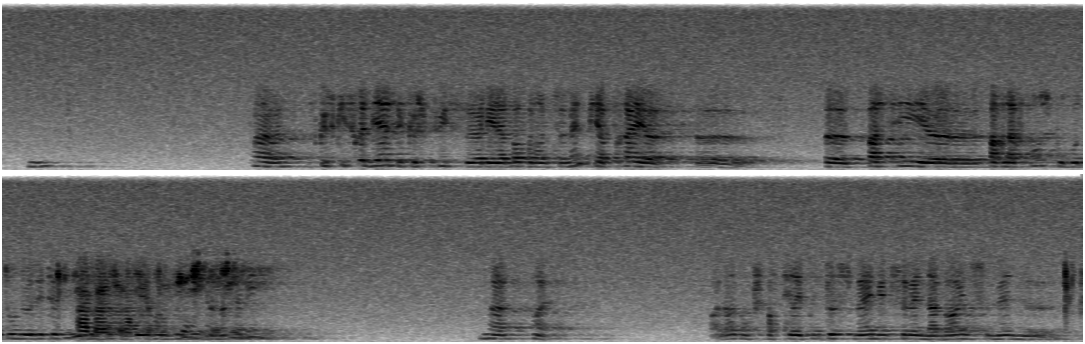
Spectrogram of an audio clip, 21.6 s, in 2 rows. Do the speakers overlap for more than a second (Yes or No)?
Yes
